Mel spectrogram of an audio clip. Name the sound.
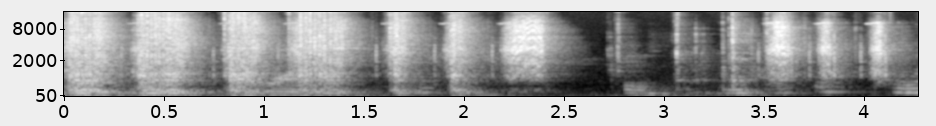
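removing clutch plate bolts on a Harley M8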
